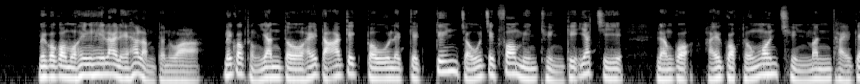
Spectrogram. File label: cantonese, news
